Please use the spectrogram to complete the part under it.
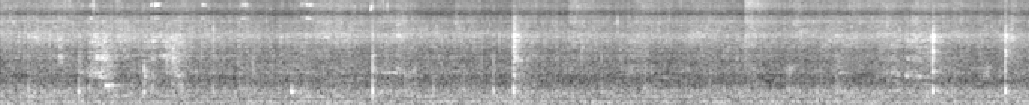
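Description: Ginger garlic paste stirred into fried onions in a pan for Guntur gongura pulao; a steady close sizzle runs throughout, with a few sharp utensil scrapes and clicks against the pan.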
